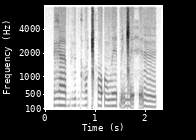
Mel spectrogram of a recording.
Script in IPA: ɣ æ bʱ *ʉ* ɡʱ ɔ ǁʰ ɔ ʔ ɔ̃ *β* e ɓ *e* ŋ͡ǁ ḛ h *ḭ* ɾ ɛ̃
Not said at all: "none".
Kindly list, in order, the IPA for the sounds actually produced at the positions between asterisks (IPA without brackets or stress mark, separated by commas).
ʉ, β, ḛ, ḛ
